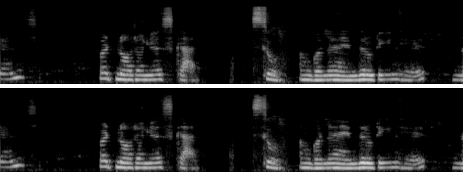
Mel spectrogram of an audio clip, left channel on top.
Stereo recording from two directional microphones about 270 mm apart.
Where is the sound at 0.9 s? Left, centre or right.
Centre.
